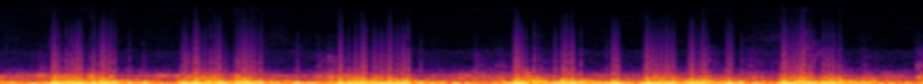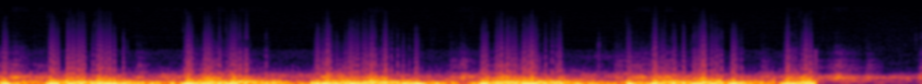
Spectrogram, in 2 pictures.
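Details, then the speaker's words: A poor-quality recording of rapid heart sounds with a noisy murmur filling both systole and diastole, from a ventricular septal defect with aortic regurgitation: to-and-fro murmur. "So basically we hear the two different components. We hear the systolic component through the VST and the diastolic component coming from the orthodic regitation."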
